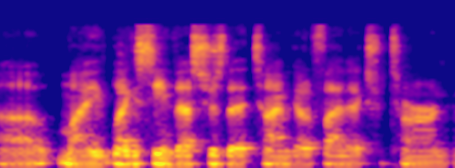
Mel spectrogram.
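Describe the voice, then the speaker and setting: A man talks in an American accent at a moderate pace. His fairly low voice has vocal fry and fairly even intonation. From rural Minnesota, US. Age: 40s. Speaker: company founder and CEO. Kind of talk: personal business story in webinar. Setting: video webinar.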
